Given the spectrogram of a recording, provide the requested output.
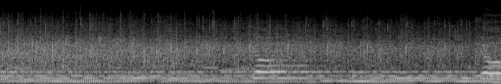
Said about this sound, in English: Let's celebrate God with a clap offering right now.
